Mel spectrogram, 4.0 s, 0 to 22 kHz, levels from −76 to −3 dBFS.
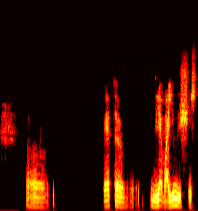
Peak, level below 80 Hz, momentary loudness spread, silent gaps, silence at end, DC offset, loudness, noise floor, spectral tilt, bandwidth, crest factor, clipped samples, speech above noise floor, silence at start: -2 dBFS; -58 dBFS; 19 LU; 1.38-2.04 s; 0.05 s; under 0.1%; -17 LUFS; under -90 dBFS; -6 dB/octave; 8.6 kHz; 18 dB; under 0.1%; over 73 dB; 0.05 s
